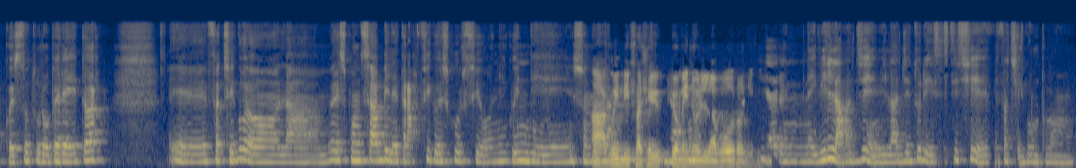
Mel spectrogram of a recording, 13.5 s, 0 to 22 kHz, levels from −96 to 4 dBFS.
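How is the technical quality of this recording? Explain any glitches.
The recording has one noticeable glitch: speech suppressed in double talk. From 7.64 to 9.76 s the speech drops by about 35 dB, likely an echo canceller muting it during overlapping talk. The waveform pinches nearly flat, and the spectrogram shows faded bands.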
